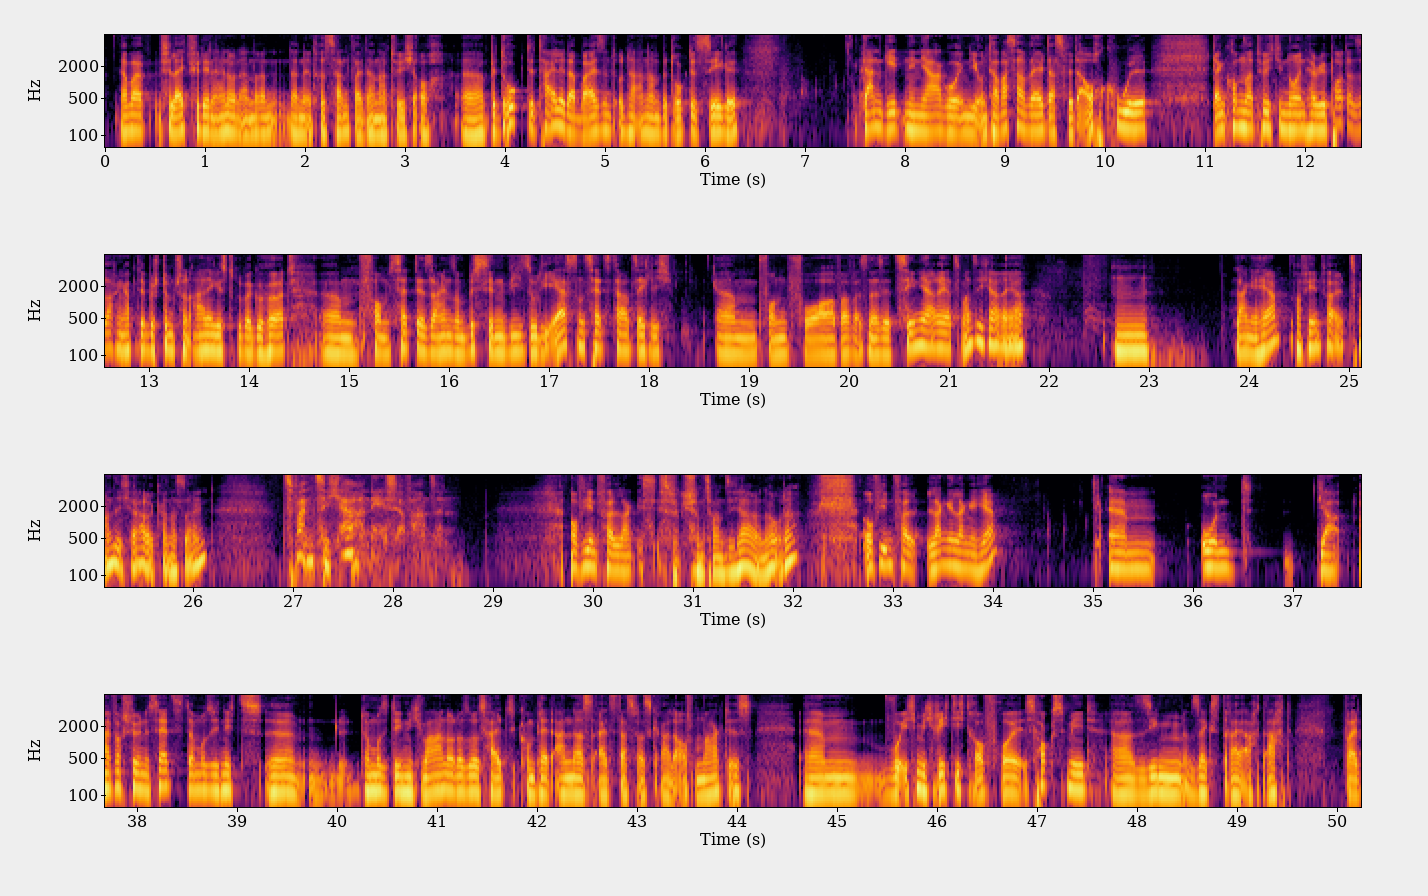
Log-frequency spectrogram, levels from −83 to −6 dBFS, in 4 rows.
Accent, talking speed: German, 175 wpm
